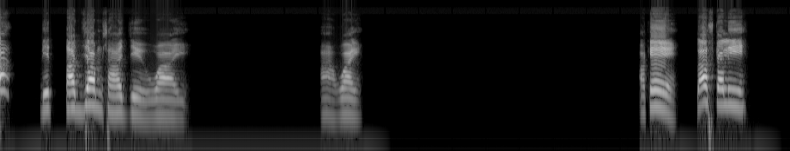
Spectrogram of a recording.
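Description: A man speaks calmly and clearly into a close microphone.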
